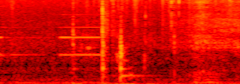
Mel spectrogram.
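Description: A single faint electronic beep from a reversing truck, followed by a couple of sharp knocks against a low background rumble; no one speaks.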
